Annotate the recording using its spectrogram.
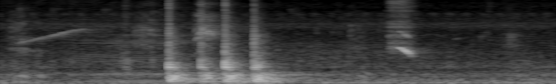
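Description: Four sharp knocks in quick succession on the wooden body of a livestock truck holding a cow, starting about a second in. A short rising bird chirp comes just before them and a falling chirp follows near the end.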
